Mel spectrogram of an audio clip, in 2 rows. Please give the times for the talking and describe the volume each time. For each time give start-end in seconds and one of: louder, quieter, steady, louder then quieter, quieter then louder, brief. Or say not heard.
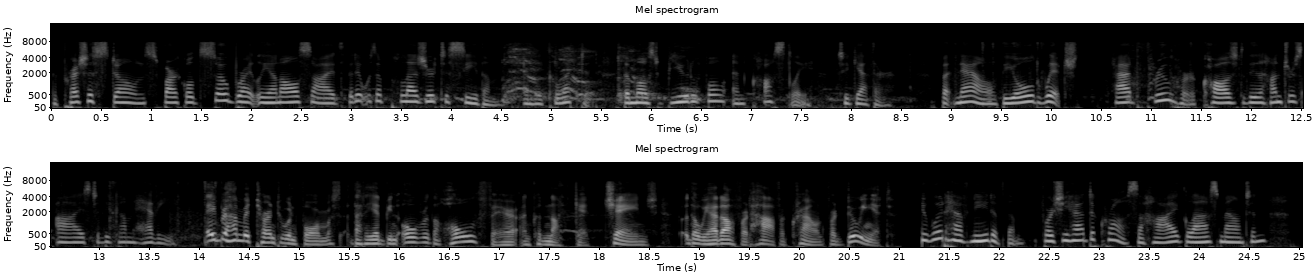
0.0-24.9 steady.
